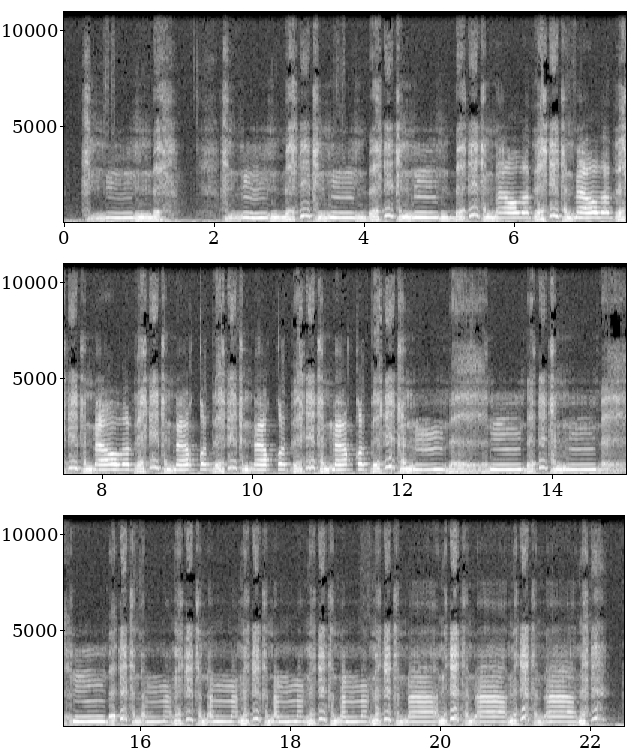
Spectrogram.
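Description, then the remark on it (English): Inuit throat singing in Kangirsuk: rapid, rhythmic pulses of guttural and breathy voiced sounds repeat in a steady, driving pattern, loud throughout, with no ordinary speech. “Throat Singing In Kangirsuk”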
